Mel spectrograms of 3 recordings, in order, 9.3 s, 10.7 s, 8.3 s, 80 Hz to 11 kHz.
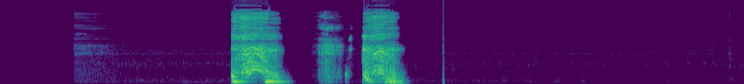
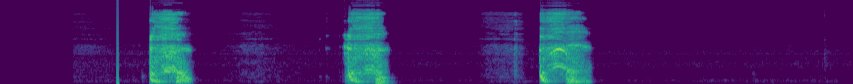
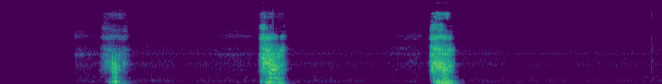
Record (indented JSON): {
  "cough_length": "9.3 s",
  "cough_amplitude": 32768,
  "cough_signal_mean_std_ratio": 0.3,
  "three_cough_length": "10.7 s",
  "three_cough_amplitude": 32768,
  "three_cough_signal_mean_std_ratio": 0.31,
  "exhalation_length": "8.3 s",
  "exhalation_amplitude": 29273,
  "exhalation_signal_mean_std_ratio": 0.22,
  "survey_phase": "alpha (2021-03-01 to 2021-08-12)",
  "age": "65+",
  "gender": "Male",
  "wearing_mask": "No",
  "symptom_none": true,
  "smoker_status": "Never smoked",
  "respiratory_condition_asthma": false,
  "respiratory_condition_other": false,
  "recruitment_source": "REACT",
  "submission_delay": "2 days",
  "covid_test_result": "Negative",
  "covid_test_method": "RT-qPCR"
}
